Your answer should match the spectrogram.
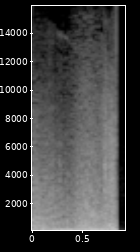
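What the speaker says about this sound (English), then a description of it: "the explosion caused Danny to go flying backward" A house blows up in the action film 12 Rounds, a loud sustained roaring blast that fills the clip for under a second and then cuts off abruptly into silence.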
